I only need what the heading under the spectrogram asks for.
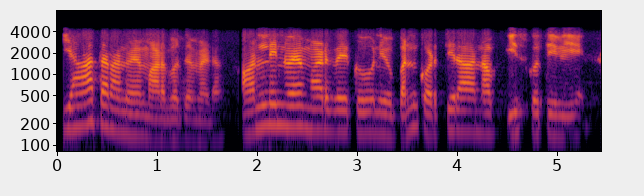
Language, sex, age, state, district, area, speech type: Kannada, male, 18-30, Karnataka, Mysore, urban, conversation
